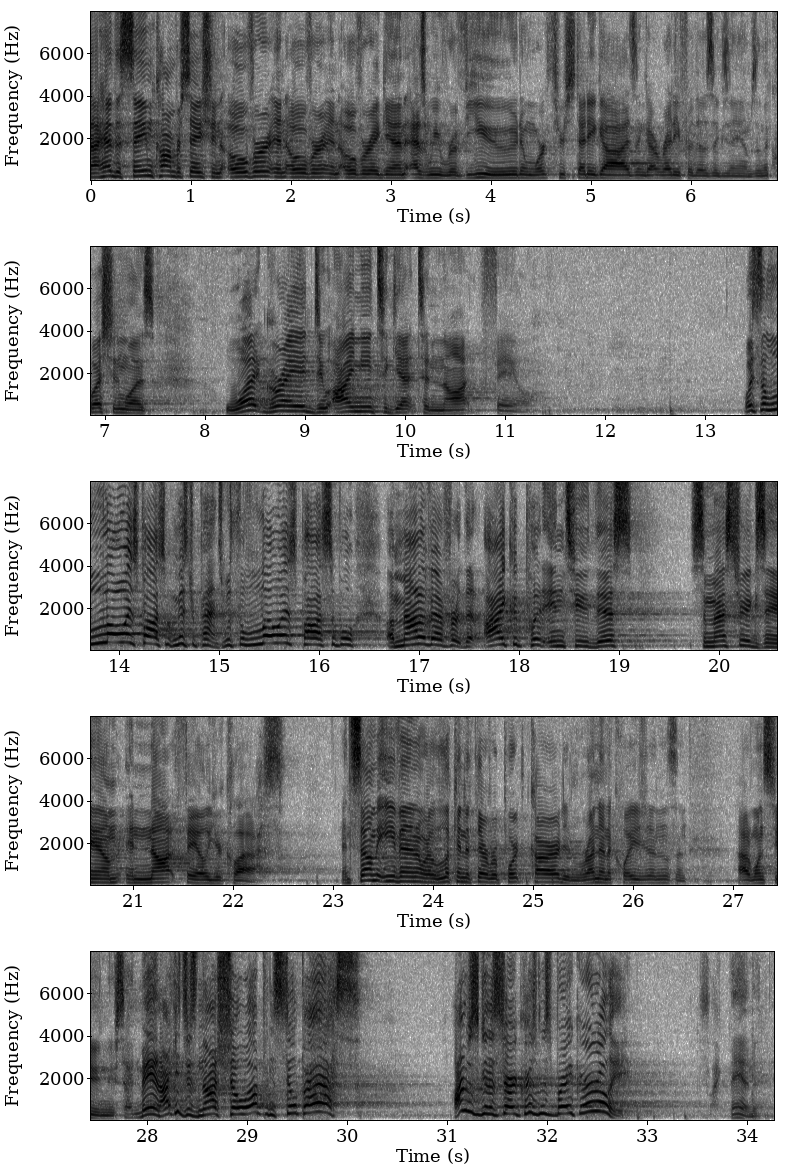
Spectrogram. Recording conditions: large echoing room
